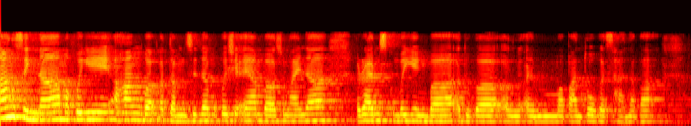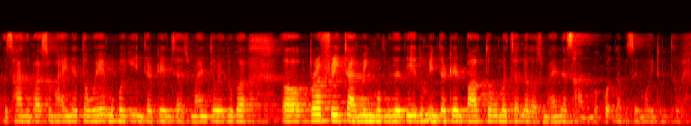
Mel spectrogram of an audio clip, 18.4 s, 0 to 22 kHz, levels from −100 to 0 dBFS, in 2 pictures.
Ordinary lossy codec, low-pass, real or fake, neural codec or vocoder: none; 7.2 kHz; real; none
